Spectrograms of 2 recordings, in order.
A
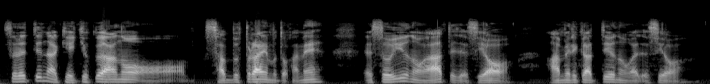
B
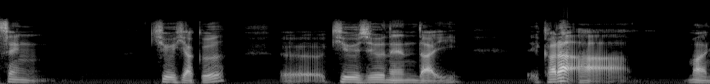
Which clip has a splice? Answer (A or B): A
